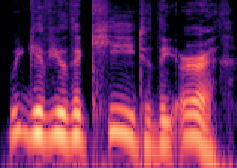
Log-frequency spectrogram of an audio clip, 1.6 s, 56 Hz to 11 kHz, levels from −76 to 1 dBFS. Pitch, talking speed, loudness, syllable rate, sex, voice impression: 145 Hz, 305 wpm, -17 LUFS, 5.4 syllables/s, male, masculine, middle-aged, weak, slightly muffled, slightly fluent, raspy, calm, slightly mature, wild, strict, modest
